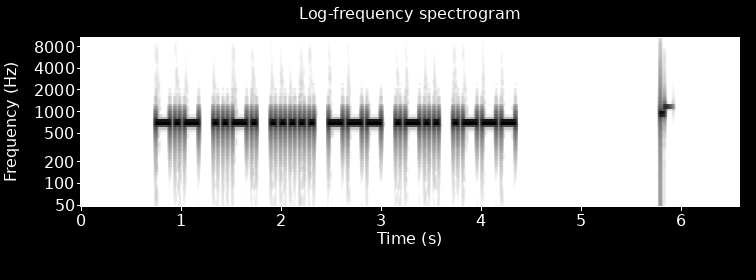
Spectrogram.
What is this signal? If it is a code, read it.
Morse code, heard as a keyed tone, about 25 wpm, 700 Hz. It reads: KF5OLJ
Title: USA Call Signs - 6 Characters - 3x Character Spacing - 25wpm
